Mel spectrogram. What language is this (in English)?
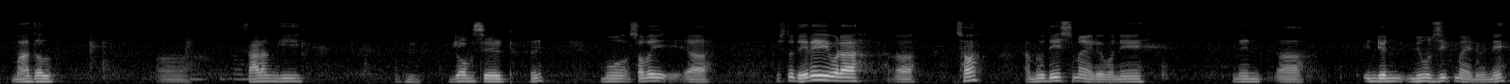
Nepali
